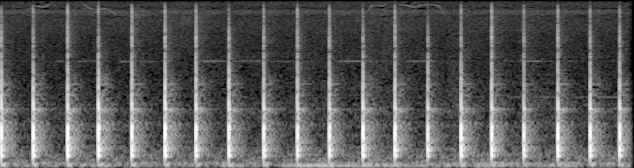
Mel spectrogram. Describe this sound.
Pisoteo Ansiedad
person trampling axiously
anxiety, rush, trampling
